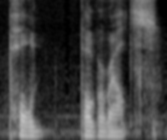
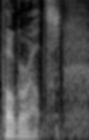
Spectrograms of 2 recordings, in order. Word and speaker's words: Pogorelc: But yeah, we get to interview my friend Carlo Rosillo and his friend and producer, directing partner, Alison Pogorelc. I said it right. Yeah, you did. Pogorelc.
